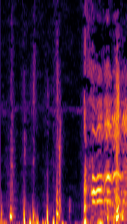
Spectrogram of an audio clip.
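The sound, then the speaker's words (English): A quick run of short, sputtering hand fart squelches made with the hands, followed by a longer, louder squeaky blast with a wavering, whinny-like pitch. “I'll just do it with my hands. Yeah, do hand farts.”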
